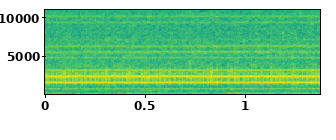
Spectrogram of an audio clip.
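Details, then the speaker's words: Bluetooth module and amplifier sharing one 12 V supply: a steady high whine with several fixed tones persists even at minimum volume. Power-supply interference noise, to be cured with an isolated 5 V supply for the module. "a pesar de que estamos en el mínimo volumen como ven 0 0 puedo subir o bajar con el control que ya incluye este tipo de módulos igualmente se escucha esa interferencia"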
